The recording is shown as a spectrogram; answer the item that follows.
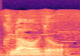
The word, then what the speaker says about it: Cloud: Also Cloud auch, nur wird's ausgesprochen Cloudo.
